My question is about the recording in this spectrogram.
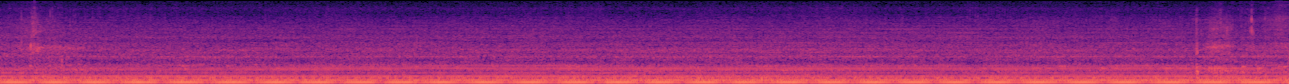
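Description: A rack railway train running steadily: a constant low mechanical hum with a regular throb about twice a second.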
